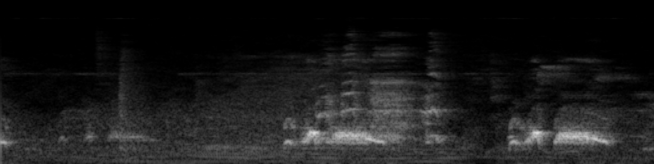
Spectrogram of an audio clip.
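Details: Spotted dove calling, known locally as derkuku or tekukur, rendered as cukurukuk kuk geruk: a faint low hum early, then two loud mellow cooing phrases near the end, each a short note running into a longer, slightly falling coo.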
